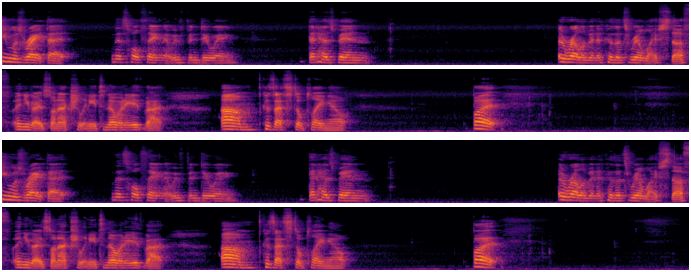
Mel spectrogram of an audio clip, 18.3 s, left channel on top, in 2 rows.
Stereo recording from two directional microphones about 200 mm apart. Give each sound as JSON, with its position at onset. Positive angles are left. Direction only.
{"t": 0.0, "sound": "speech", "side_deg": 20}
{"t": 4.0, "sound": "speech", "side_deg": 20}
{"t": 7.3, "sound": "speech", "side_deg": 20}
{"t": 15.4, "sound": "a sound", "side_deg": 20}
